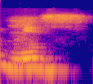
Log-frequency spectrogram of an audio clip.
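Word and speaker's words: Ms: ठीक है, इसको मैंने आपको बताया था, इसे प्रोनाउंस करते हो मिज। मिज जैसे MIZ लिखते हैं, इस तरह साउंड इसका होता है मिज।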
